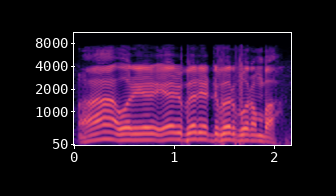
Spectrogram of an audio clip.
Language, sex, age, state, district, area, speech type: Tamil, male, 45-60, Tamil Nadu, Viluppuram, rural, spontaneous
